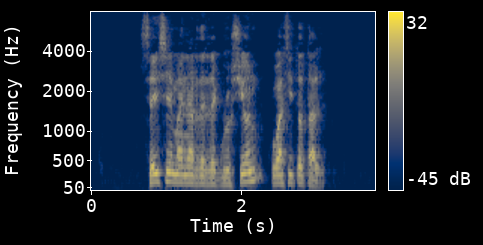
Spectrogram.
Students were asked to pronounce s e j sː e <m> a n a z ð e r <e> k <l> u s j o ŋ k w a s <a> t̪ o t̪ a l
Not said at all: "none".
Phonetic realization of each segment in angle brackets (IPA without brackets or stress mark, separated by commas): m, e, l, i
